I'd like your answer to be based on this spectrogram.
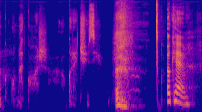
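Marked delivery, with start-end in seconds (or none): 1.2-2.4 hushed whisper. Acting out an in-the-moment thought during a conversation, whispered. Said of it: "Why did you whisper that part?".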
